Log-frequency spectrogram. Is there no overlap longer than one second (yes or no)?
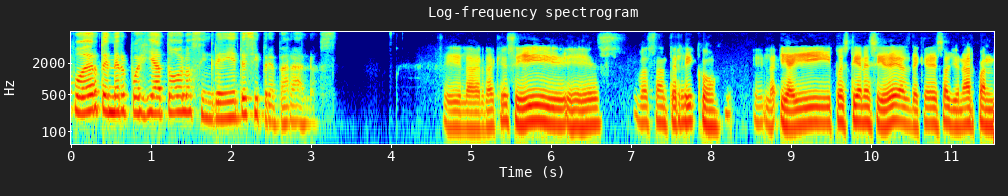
yes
